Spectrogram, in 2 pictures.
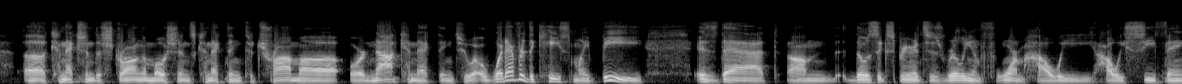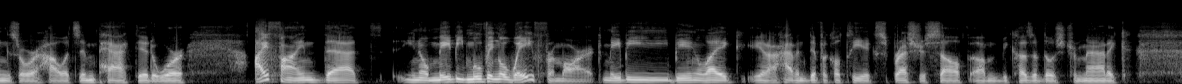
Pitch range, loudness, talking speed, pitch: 90-100 Hz, -18 LUFS, 150 wpm, 95 Hz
